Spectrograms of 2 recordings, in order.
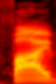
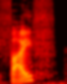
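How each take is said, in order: First: The word ends with a voiced 'v' sound. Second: The word ends with a voiceless 'f' sound. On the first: This is the everyday pronunciation. "five they don't do" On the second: This is the military radio pronunciation. "I think they say fife"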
